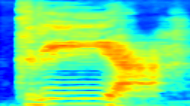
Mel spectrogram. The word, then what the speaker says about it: criar: Criar. Criar. C-R-I-A-R. Criar. Criar. That means to create something. And this letter C here, it does start with the regular C, which is the hard C, which is k.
